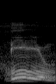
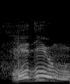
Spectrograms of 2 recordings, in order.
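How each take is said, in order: First: The word is said with an English-style pronunciation. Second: The word is said with a Korean-style pronunciation. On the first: "영어 발음으로는" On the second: "이 한국어 발음으로"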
